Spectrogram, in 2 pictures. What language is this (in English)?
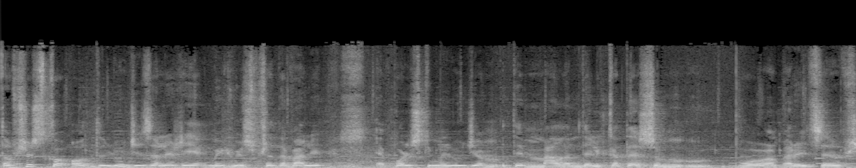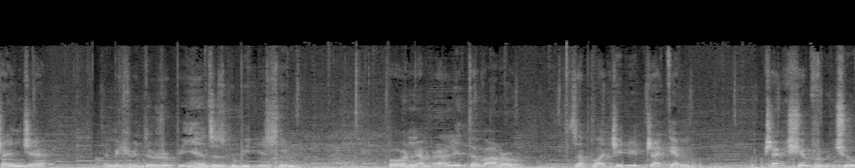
Polish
